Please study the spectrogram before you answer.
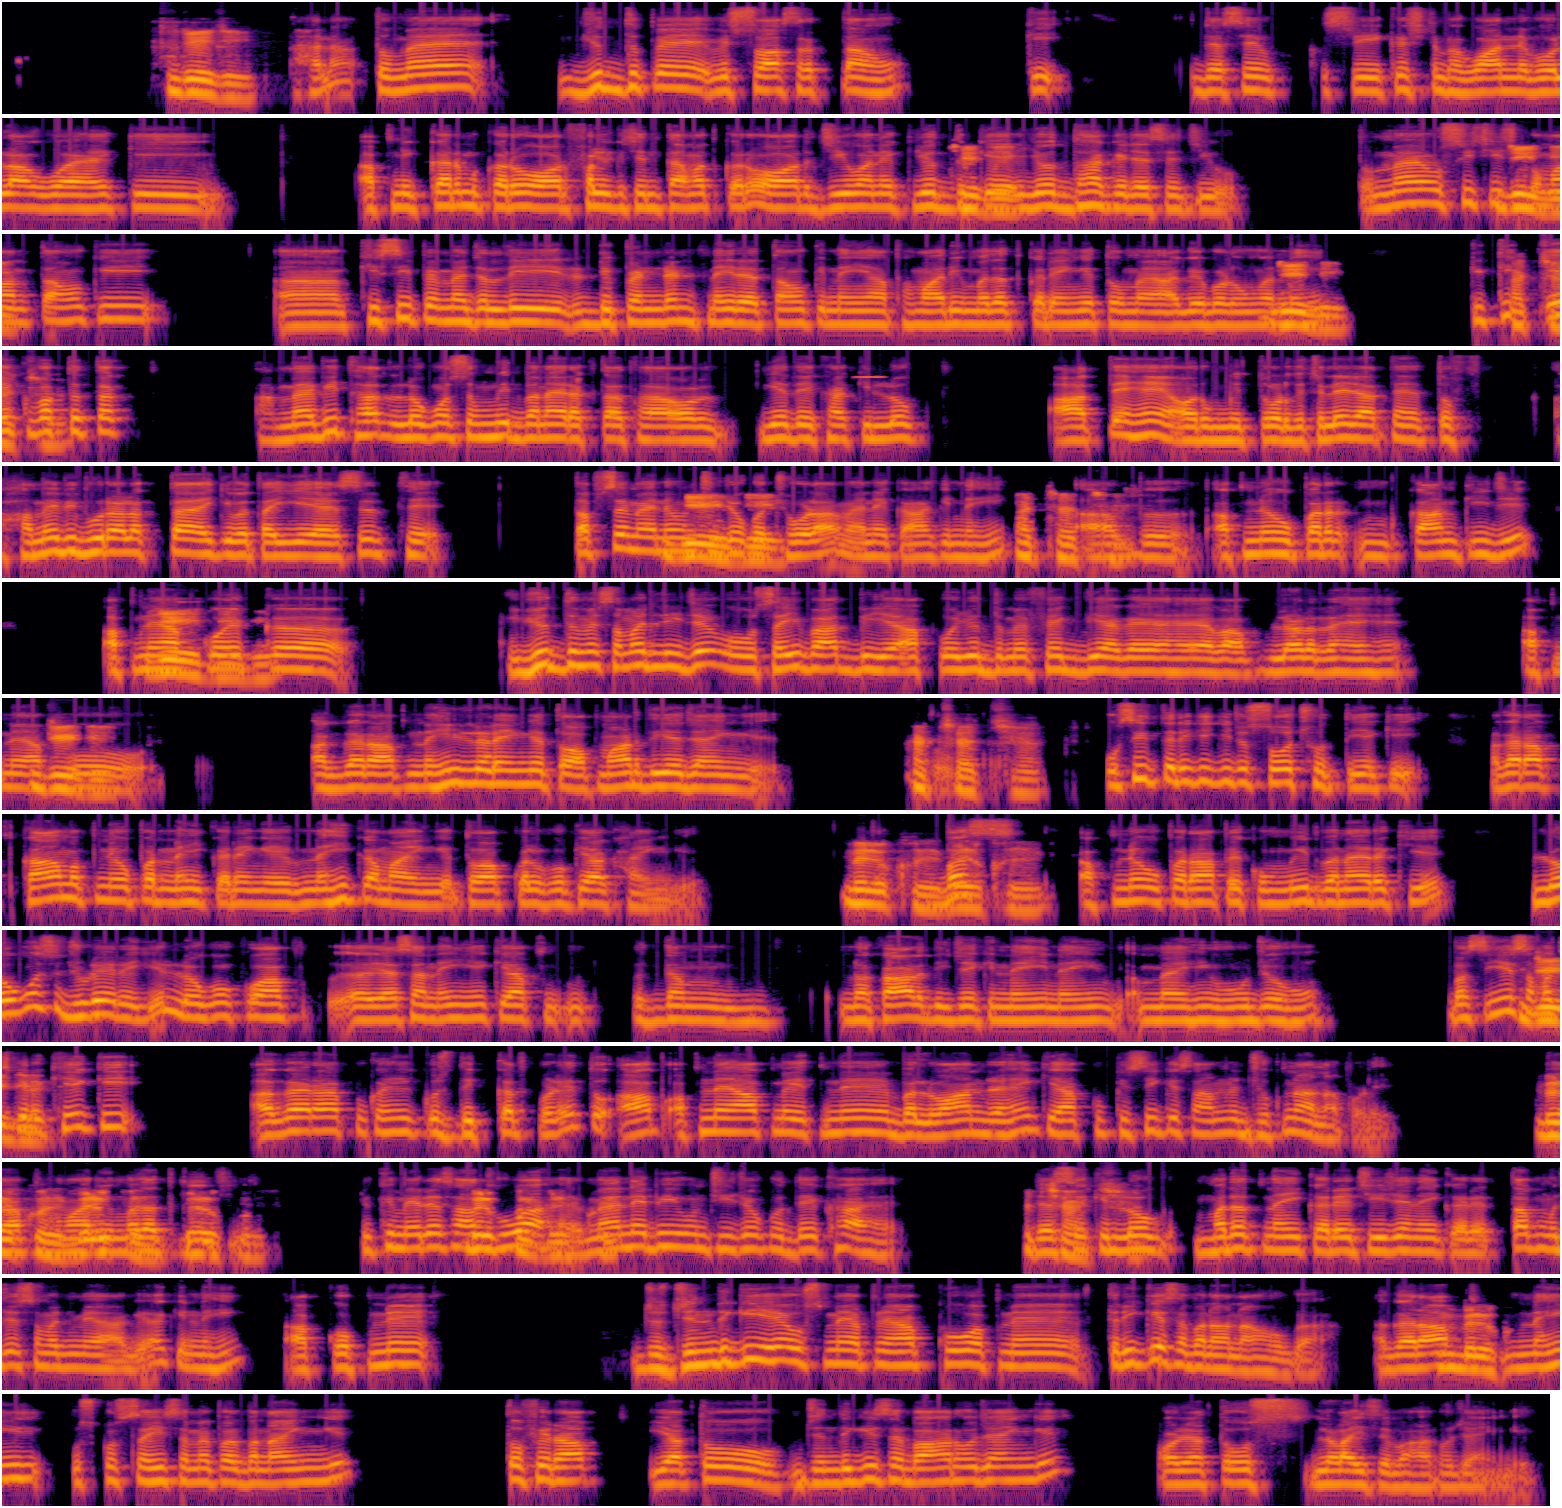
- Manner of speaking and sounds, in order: mechanical hum; distorted speech; tapping; in English: "डिपेंडेंट"; static; alarm; other background noise
- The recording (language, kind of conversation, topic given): Hindi, unstructured, आपने कभी किसी मुश्किल परिस्थिति में उम्मीद कैसे बनाए रखी?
